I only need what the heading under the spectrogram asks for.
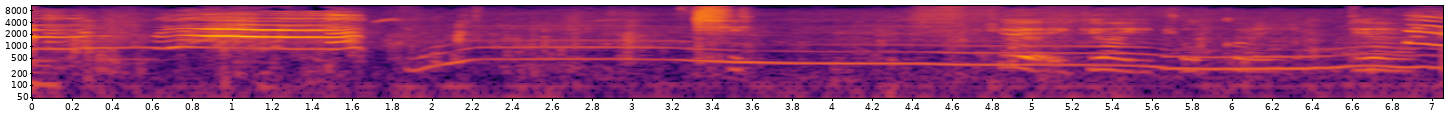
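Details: Two rival male cats at the seaside in Istanbul meowing and hissing at each other: a short high wail, then a long, low, drawn-out moaning yowl that slowly sinks in pitch, with a hoarse burst between.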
